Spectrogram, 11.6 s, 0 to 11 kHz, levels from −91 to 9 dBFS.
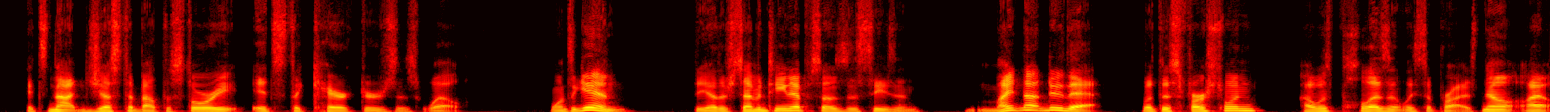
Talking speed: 170 wpm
